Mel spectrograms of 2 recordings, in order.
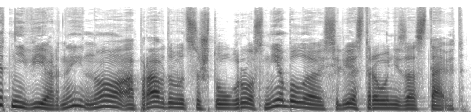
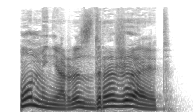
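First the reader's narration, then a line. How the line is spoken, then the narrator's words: Angrily spat. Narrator (Russian): зло выплюнул Вем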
